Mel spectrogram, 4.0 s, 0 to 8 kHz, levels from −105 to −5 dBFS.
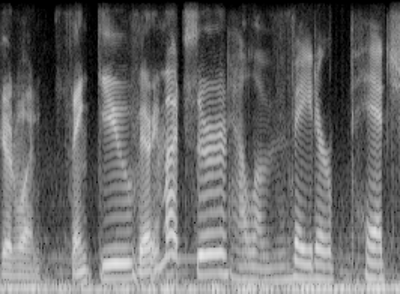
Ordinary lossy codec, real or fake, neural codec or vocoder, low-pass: Opus, 24 kbps; real; none; 7.2 kHz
